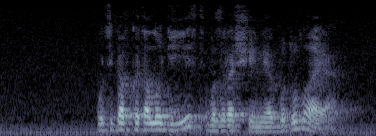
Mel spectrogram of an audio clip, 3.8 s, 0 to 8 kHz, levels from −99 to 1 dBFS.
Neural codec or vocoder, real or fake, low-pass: none; real; 7.2 kHz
